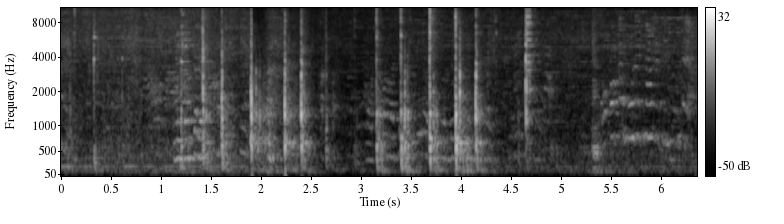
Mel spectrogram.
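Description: Heavy butcher's cleaver chopping through a goat leg, meat and bone, on a wooden log chopping block: about a dozen sharp chops in two quick runs, each with a dull thud from the block.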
